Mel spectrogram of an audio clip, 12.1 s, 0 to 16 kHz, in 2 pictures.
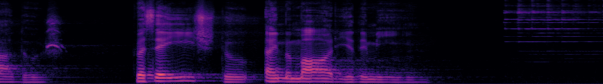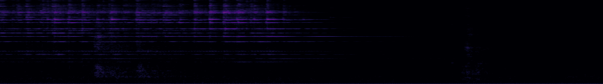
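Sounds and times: small bells jingling: 5.0 - 10.3.

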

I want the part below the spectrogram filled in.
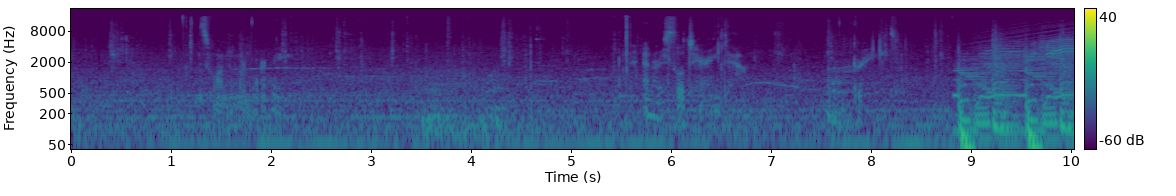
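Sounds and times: woman whispering: 7.6 - 8.3
upbeat music with steady beat: 8.8 - 10.0.

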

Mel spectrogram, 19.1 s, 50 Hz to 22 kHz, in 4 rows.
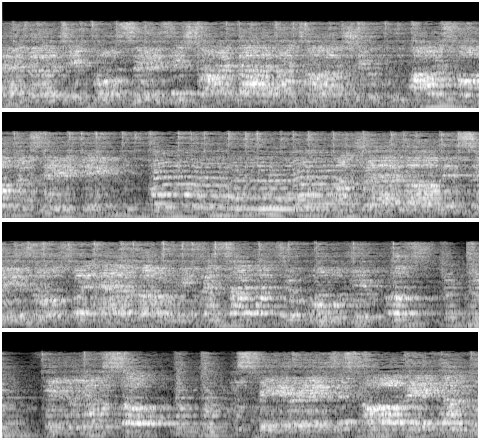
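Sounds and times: choir singing in harmony: 0.0 - 19.0
instrumental accompaniment: 0.0 - 19.0.

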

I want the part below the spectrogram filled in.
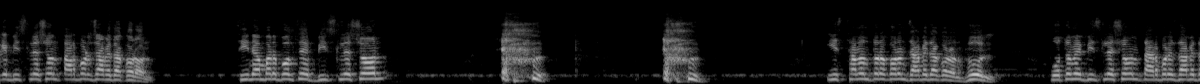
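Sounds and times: man coughing: 5.0 - 5.6, 6.6 - 7.2.

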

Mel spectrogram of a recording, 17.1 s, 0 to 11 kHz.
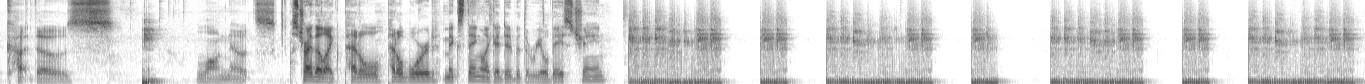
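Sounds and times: distorted metal riff: 7.8 - 12.5, 13.2 - 17.0.

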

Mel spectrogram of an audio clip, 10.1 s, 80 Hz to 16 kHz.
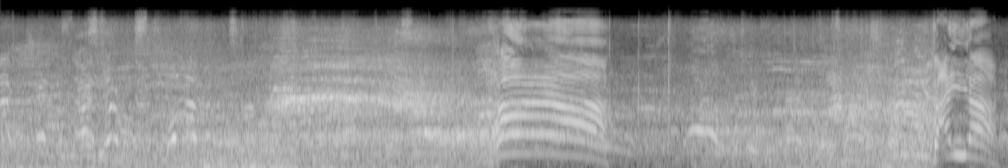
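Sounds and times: shouting voices in a sports hall: 0.0 - 10.0.

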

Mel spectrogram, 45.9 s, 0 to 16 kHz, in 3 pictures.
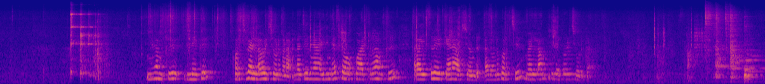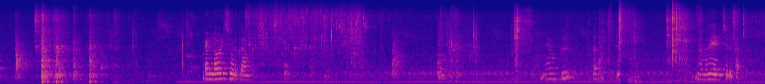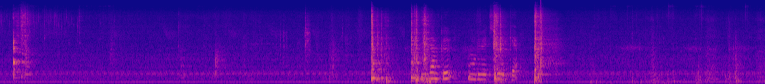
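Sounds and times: steady low hum: 0.0 - 45.9
water poured into pot: 20.2 - 22.8.

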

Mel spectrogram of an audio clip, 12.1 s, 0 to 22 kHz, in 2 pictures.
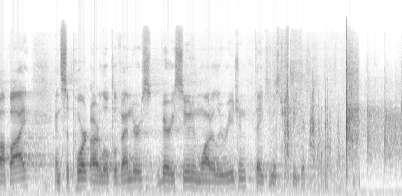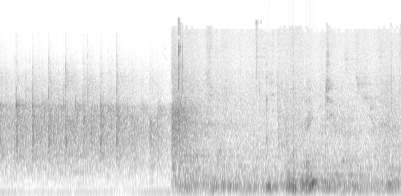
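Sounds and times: scattered applause: 5.2 - 9.1.

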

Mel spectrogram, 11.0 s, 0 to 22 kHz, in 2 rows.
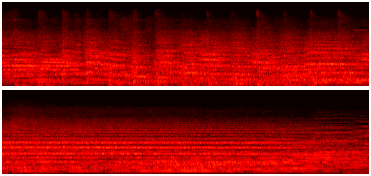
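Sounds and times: children's choir singing: 0.0 - 11.0
orchestra playing: 0.0 - 11.0.

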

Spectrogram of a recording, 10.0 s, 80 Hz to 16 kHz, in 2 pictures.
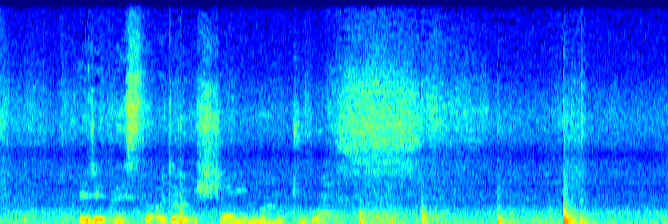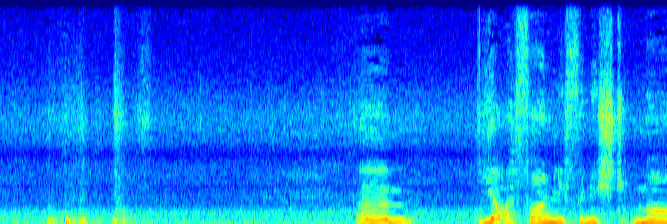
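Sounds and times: electric fan running: 0.0 - 10.0
cardboard box knocks and taps: 3.2 - 4.5.

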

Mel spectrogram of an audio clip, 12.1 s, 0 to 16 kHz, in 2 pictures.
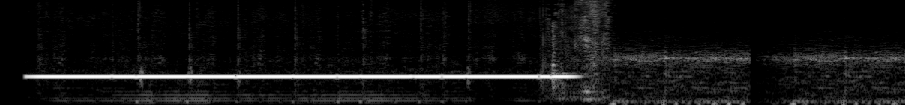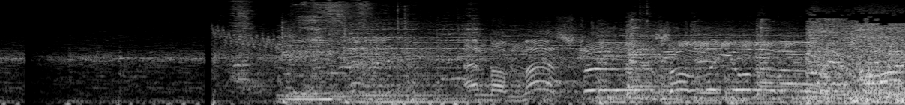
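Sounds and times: steady electronic beep: 0.2 - 4.0.

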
